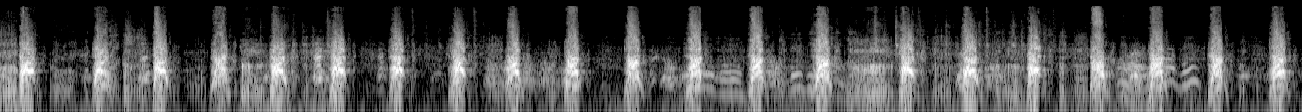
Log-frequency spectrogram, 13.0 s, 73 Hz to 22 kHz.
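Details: Long run of about twenty sharp barks, nearly two per second with a steady rhythm, from a timid female Malinois held at the Toulouse SPA shelter in April 2014.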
